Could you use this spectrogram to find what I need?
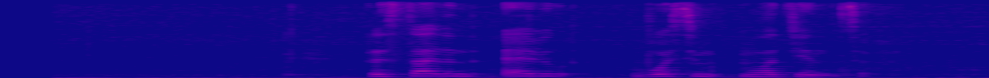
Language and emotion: Russian, neutral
